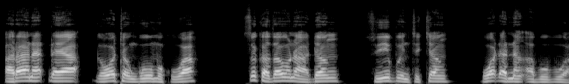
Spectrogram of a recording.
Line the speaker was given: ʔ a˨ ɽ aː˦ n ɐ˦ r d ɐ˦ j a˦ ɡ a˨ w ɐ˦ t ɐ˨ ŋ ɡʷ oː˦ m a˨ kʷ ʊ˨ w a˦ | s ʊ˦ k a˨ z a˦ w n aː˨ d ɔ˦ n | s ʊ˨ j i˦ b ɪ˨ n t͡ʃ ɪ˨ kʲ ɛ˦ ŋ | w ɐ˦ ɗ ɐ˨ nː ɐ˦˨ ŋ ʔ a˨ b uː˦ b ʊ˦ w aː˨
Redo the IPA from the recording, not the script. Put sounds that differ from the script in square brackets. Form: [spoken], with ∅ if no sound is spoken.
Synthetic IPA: ʔ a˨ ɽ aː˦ n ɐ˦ r [ɗ] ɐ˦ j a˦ ɡ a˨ w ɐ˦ t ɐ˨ ŋ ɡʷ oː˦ m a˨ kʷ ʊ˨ w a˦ | s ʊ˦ k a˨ z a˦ w n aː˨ d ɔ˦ n | s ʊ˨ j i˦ b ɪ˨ n t͡ʃ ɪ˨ kʲ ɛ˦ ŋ | w ɐ˦ ɗ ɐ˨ nː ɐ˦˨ ŋ ʔ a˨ b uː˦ b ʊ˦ w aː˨

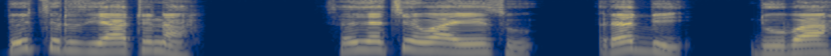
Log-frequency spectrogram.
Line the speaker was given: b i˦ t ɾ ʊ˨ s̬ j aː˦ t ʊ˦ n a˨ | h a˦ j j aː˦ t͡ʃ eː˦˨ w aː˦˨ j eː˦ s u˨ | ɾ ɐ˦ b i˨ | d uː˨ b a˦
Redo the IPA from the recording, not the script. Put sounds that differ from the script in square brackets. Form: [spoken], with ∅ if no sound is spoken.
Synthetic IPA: b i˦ t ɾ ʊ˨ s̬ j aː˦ t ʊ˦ n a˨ | [s] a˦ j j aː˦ t͡ʃ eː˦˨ w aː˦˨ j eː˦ s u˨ | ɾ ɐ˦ b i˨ | d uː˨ b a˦

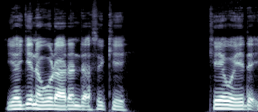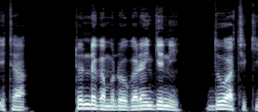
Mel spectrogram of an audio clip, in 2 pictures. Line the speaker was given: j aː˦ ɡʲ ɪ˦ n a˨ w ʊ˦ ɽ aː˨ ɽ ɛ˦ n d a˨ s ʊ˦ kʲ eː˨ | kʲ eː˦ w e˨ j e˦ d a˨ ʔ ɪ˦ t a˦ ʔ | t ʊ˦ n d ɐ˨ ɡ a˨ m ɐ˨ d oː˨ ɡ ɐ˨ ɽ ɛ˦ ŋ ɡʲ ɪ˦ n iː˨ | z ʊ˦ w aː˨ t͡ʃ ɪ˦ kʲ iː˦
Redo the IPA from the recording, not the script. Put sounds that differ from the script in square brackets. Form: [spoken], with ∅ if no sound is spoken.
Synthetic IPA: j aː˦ ɡʲ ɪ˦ n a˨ w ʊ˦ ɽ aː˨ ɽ ɛ˦ n d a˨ s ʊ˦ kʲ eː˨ | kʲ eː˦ w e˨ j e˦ d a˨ ʔ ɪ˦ t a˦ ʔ | t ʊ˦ n d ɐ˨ ɡ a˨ m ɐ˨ d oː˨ ɡ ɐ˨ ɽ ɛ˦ ŋ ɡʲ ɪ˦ n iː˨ | z ʊ˦ w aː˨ t͡ʃ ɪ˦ kʲ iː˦

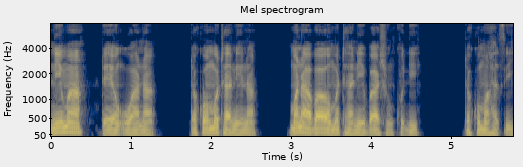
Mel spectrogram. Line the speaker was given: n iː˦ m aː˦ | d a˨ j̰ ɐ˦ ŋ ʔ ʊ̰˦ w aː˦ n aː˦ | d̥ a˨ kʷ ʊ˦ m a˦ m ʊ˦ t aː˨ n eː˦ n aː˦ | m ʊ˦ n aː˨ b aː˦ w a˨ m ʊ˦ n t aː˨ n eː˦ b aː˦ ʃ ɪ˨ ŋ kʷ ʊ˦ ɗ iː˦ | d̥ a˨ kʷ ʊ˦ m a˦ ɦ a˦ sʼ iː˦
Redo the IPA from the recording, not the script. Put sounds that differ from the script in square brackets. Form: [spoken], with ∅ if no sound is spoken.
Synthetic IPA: n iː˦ m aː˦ | d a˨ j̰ ɐ˦ ŋ ʔ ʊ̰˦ w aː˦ n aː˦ | d̥ a˨ kʷ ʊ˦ m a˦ m ʊ˦ t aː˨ n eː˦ n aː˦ | m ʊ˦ n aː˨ b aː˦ w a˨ m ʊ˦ [∅] t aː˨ n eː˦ b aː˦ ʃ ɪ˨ ŋ kʷ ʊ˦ ɗ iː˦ | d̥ a˨ kʷ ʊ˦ m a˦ ɦ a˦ sʼ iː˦

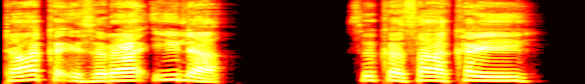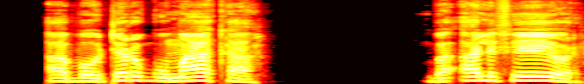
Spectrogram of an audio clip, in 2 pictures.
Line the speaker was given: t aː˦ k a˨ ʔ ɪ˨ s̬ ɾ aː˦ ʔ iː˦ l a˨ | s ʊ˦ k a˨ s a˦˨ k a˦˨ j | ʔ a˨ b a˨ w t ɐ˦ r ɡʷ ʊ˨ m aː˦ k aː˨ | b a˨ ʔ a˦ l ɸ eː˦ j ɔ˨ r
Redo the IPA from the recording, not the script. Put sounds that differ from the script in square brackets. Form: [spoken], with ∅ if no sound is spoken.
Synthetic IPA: t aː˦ k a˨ ʔ ɪ˨ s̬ ɾ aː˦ ʔ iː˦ l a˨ | s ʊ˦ k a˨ s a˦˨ k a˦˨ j | ʔ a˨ b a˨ w t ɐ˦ r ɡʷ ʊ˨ m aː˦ k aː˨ | b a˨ ʔ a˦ l ɸ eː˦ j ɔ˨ r

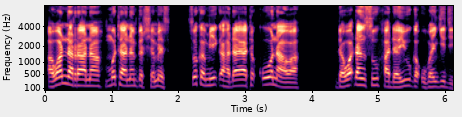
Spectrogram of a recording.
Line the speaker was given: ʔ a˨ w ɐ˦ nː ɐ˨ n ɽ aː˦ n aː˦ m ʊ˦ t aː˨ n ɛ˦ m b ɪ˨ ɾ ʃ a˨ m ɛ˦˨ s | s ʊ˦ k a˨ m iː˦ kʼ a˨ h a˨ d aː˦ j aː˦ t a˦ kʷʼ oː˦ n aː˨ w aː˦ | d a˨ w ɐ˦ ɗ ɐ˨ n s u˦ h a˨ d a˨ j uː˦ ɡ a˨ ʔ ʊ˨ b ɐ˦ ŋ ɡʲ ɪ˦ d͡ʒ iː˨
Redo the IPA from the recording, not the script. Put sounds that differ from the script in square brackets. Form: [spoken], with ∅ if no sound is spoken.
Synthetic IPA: ʔ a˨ w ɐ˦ nː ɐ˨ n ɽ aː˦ n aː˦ m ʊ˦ t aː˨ n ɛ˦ m b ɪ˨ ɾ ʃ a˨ m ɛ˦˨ s | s ʊ˦ k a˨ m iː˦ kʼ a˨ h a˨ d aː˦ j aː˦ t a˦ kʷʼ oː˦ n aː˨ w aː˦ | d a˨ w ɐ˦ ɗ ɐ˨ n s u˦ h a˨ d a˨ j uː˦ ɡ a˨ ʔ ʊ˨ b ɐ˦ ŋ ɡʲ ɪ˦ d͡ʒ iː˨

